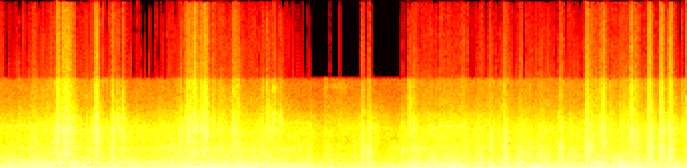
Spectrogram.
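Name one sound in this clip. A car engine roars loudly from inside the cabin, rising and falling as the car speeds along.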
